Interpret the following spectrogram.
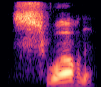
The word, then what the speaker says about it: sword: dans les jeux vidéos ça se disait Sword avec un W je disais Sword un anglais il comprend pas du tout le W ne se prononce pas on dit a sword par exemple donc quand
